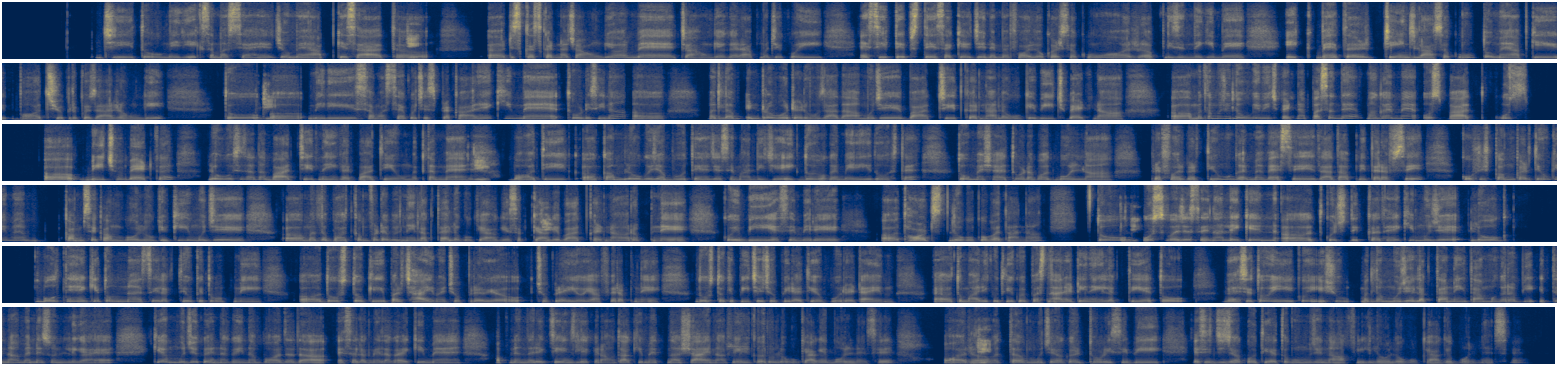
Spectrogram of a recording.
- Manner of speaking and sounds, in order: in English: "डिस्कस"; in English: "टिप्स"; in English: "फ़ॉलो"; in English: "चेंज"; in English: "इंट्रोवर्टट"; in English: "प्रेफ़र"; in English: "कम्फर्टेबल"; in English: "थॉट्स"; in English: "टाइम"; in English: "पर्सनालिटी"; in English: "इशू"; in English: "चेंज"; in English: "शाय"; in English: "फ़ील"; in English: "फ़ील"
- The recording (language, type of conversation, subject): Hindi, advice, बातचीत में असहज होने पर मैं हर बार चुप क्यों हो जाता हूँ?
